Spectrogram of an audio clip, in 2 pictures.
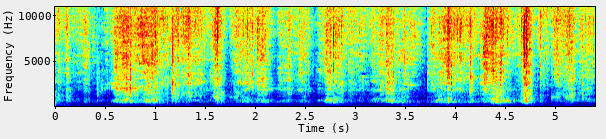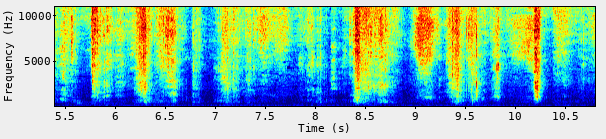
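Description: Ribbon loops of a large bow being fluffed and pulled into place by hand: an irregular crinkling rustle of glitter and striped fabric ribbon.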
